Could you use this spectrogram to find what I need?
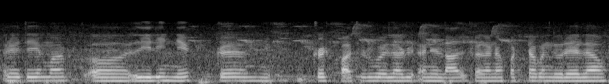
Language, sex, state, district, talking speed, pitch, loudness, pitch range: Gujarati, male, Gujarat, Gandhinagar, 110 wpm, 170 Hz, -18 LUFS, 165-170 Hz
